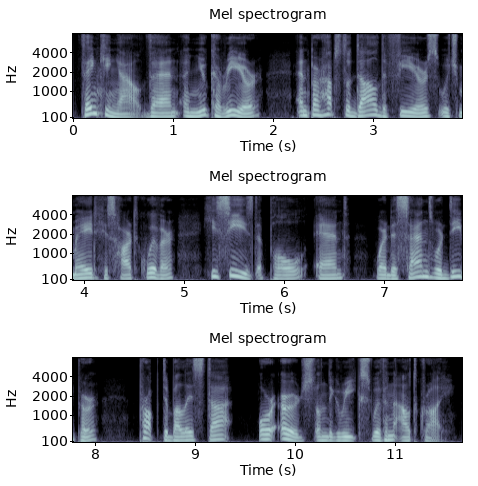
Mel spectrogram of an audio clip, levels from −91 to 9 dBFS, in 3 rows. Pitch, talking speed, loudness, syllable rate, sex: 140 Hz, 195 wpm, -20 LUFS, 5.1 syllables/s, male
